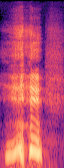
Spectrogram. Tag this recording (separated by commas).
Laughter, Human voice, Giggle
